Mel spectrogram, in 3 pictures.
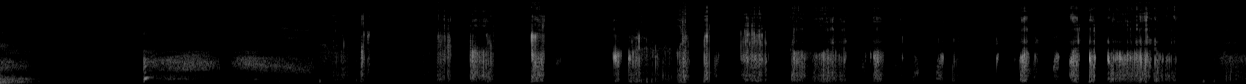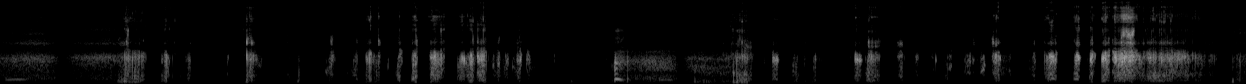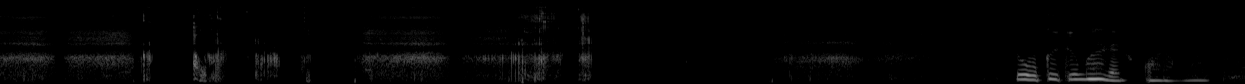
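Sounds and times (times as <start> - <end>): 
eating and chewing close to the ear: 3.3 - 11.8, 13.7 - 17.9, 19.7 - 24.6, 26.3 - 28.1, 30.0 - 30.9
speech: 35.1 - 36.2.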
